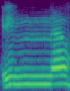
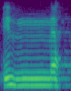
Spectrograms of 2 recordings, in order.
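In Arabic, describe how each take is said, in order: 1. الهاء الأخيرة تحمل ضمة طويلة. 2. الكلمة تنتهي بهاء ساكنة. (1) "اذا وصل، اقول انه هو" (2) "اذا وقفت هقول انه"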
